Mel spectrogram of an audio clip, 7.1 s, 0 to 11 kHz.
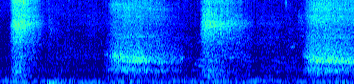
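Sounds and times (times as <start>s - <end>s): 
person demonstrating deep abdominal breathing: 0.0s - 1.2s, 2.1s - 5.1s, 6.0s - 7.0s.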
